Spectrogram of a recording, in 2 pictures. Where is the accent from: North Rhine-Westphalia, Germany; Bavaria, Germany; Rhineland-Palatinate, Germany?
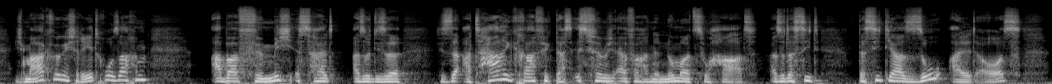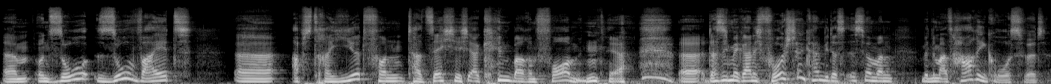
Rhineland-Palatinate, Germany; Trier; Ich komme ja aus Trier, das liegt ja nahe äh, zur Grenze an, zu Luxemburg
